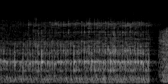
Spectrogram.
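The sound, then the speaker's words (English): A tiger's roar played as a sound effect, one loud sustained growling blast lasting about a second and a half before cutting off abruptly, with no talking over it. “Let's go to the tiger.”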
